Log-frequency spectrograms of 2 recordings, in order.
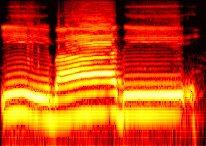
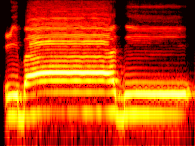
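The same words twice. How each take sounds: First: عبادی with the short ع vowel wrongly stretched; slow عبادی said the wrong way on purpose. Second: عبادی with a quick ع and long با and دی; slow, correct recitation of عبادی. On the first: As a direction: mistakenly draw out the opening ع of عبادی. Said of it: "ایسے مت بولیے گا". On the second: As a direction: keep the ع of عبادی short, stretch با and دی. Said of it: "کیونکہ عین کے نیچے زیر ہے". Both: Shown as a demonstration.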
